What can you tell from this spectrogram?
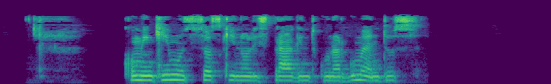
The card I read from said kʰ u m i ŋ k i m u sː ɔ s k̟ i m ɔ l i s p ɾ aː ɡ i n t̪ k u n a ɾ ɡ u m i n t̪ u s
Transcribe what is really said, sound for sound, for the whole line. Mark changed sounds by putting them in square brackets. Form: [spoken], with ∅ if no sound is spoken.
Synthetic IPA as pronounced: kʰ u m i ŋ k i m u sː ɔ s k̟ i [n] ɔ l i s p ɾ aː ɡ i n t̪ k u n a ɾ ɡ u m [ɛ] n t̪ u s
